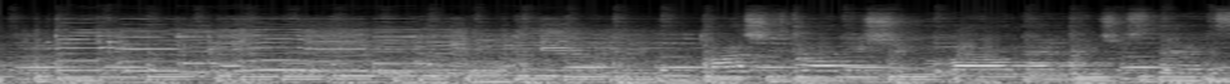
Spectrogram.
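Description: Live rock band playing an instrumental passage: electric guitar lines over bass and drums, with cymbal strokes in the second half.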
